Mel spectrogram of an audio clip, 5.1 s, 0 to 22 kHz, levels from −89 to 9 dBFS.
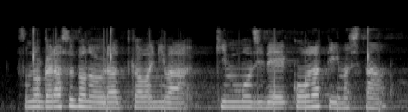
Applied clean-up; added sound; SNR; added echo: none; Finger snapping; 17 dB; reverberation time 1.8 s.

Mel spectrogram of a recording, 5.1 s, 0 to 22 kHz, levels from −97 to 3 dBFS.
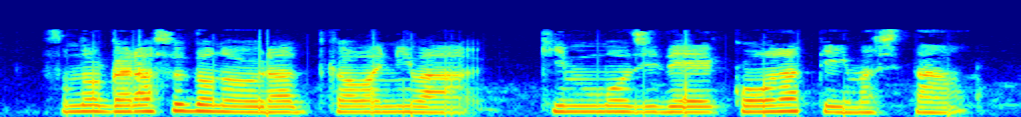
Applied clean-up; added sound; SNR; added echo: none; none; none; none.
